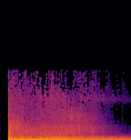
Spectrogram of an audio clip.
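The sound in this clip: Bomb explosion after a failed bomb-disposal attempt: one sudden, loud blast opening into a deep, broad roar that holds steady, then slowly fades, with nothing else audible.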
